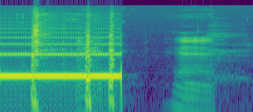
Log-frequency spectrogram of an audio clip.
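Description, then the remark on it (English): A loud, steady telephone dial tone of an outgoing call placed by two old men hums for about a second with a few sharp clicks over it, then cuts off abruptly; after a brief silence, a short voice is heard. “This is two old guys making a phone call.”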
